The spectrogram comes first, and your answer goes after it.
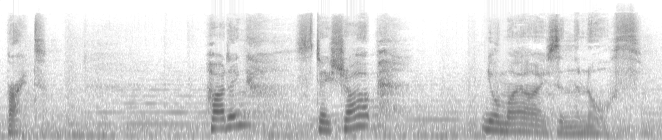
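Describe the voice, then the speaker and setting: The Inquisitor, a seasoned woman leader, speaks earnestly in a fantasy game. Her voice is a little low, and it halts when she is moved. Game music runs underneath. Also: sing-song. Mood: brisk. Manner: earnest, halting when emotional.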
